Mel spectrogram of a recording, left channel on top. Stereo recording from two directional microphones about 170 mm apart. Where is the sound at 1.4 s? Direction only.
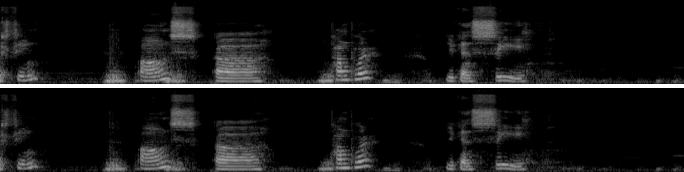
50° right (ahead or behind).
